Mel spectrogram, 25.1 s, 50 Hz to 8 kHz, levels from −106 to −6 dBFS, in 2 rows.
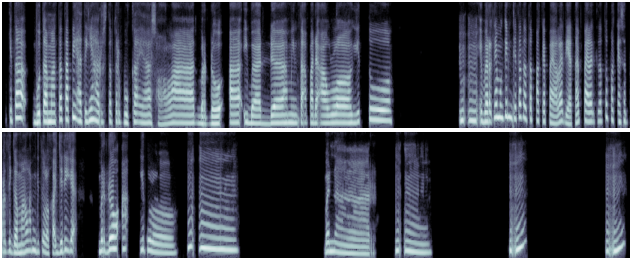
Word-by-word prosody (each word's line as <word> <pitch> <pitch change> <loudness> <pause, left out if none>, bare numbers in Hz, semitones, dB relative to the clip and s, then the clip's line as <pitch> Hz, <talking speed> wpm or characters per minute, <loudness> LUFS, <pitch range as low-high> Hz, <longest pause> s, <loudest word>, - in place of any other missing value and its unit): kita 280 +4 +5 0.2
buta 205 +3 +5
mata, 210 +5 +3
tapi 255 +4 +3
hatinya 220 +3 +2
harus 200 -1 -4
tetap 215 -3 -5
terbuka 195 +1 -2
ya, 185 -1 -2
salat, 180 +4 0
berdoa, 170 +4 +1
ibadah, 180 0 +1
minta 185 0 -2
pada 180 -1 -1
Allah, 185 +1 +2
gitu. 235 +3 +1 1.4
Mhm, 230 0 0
ibaratnya 215 +8 +3
mungkin 310 +1 +3
kita 285 +2 -1
tetap 255 -3 -1
pakai 220 -2 -3
pelet 200 +2 -1
ya, 160 -2 -1
tapi 190 +7 -3
pelet 215 -2 +2
kita 220 +1 -6
tuh 310 - -5
pakai 235 -4 -4
sepertiga 215 -3 -2
malam 225 +6 0
gitu 215 0 -5
loh, 170 - -3
Kak. 175 - -2
Jadi 215 +5 0 0.2
kayak, - - -18 0.4
berdoa, 260 +4 +4 0.3
gitu 250 -1 -2
loh. 190 -3 0 0.4
Mhm. 265 -5 +2 1.7
Benar, 175 -7 -2 0.5
mhm. 205 -5 -2 1.5
Mhm. 265 +9 +2 1.6
Mhm. 230 - +1
210 Hz, 105 wpm, -22 LUFS, 185-240 Hz, 1.7 s, kita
